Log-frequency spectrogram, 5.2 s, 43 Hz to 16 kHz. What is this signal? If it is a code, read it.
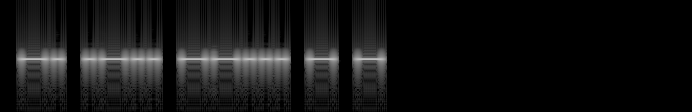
Morse code, heard as a keyed tone, about 20 wpm, 700 Hz. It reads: NL7TT
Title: USA Call Signs - 5 Characters - Repeated 2x - 20wpm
